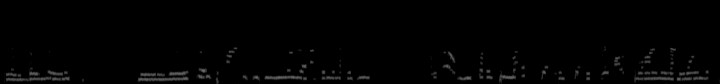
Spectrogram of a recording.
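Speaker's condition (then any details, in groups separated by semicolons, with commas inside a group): No condition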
